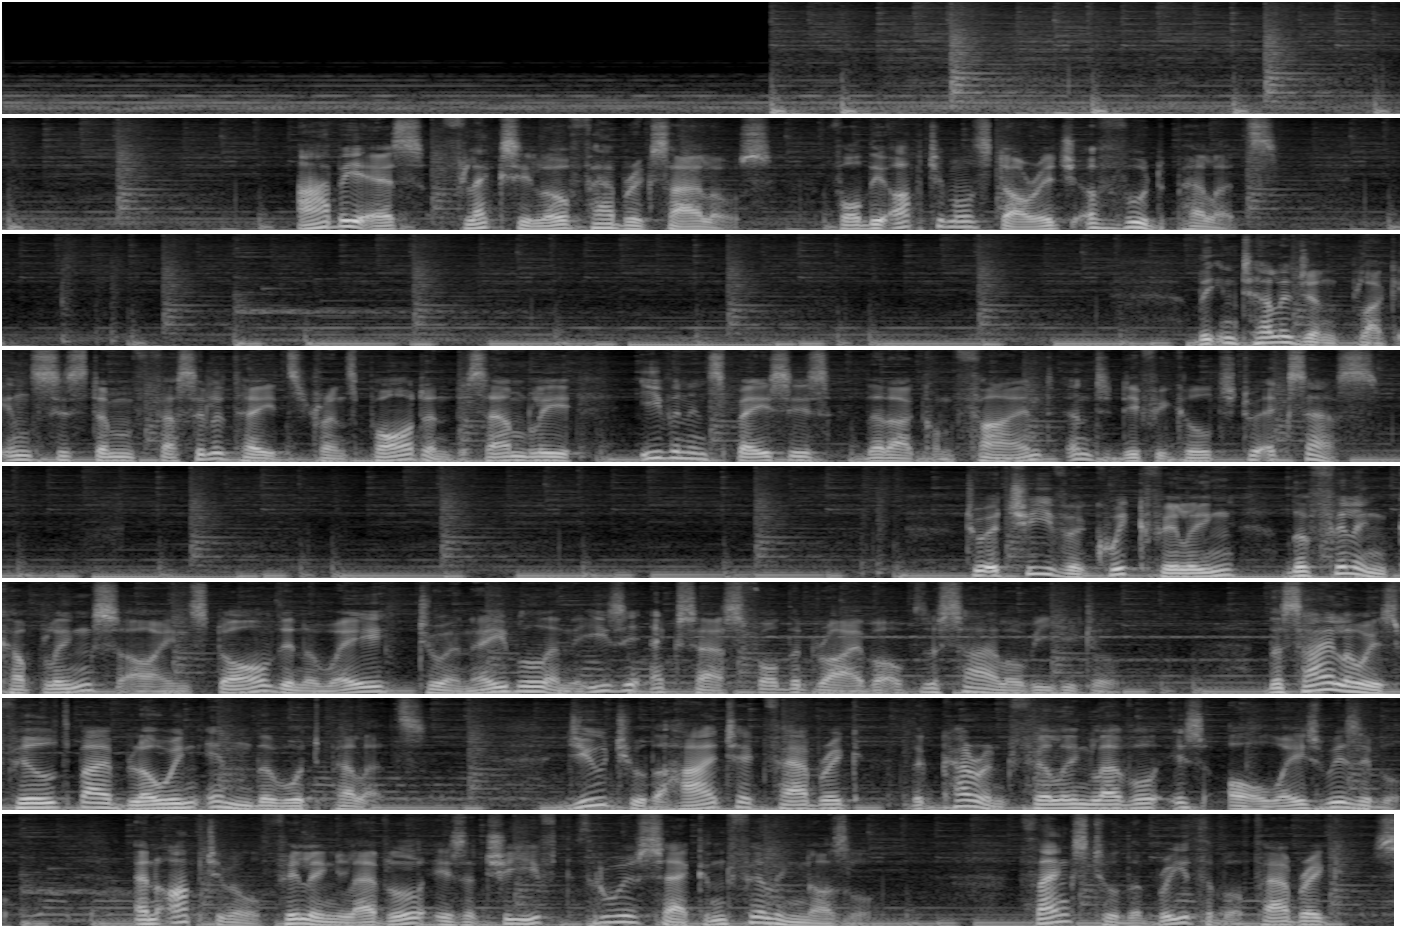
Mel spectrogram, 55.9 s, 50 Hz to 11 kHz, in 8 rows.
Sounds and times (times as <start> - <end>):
Music: 0.0 - 55.8
Speech: 8.5 - 13.4, 19.9 - 27.9, 32.8 - 40.6, 41.3 - 44.1, 44.7 - 49.0, 49.6 - 53.4, 54.0 - 55.8.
